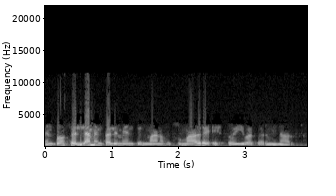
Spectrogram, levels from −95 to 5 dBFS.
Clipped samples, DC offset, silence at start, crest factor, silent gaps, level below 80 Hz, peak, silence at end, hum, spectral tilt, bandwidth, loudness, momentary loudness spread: under 0.1%; under 0.1%; 0 s; 16 dB; none; -64 dBFS; -12 dBFS; 0.2 s; 50 Hz at -60 dBFS; -5 dB/octave; 11.5 kHz; -27 LUFS; 8 LU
